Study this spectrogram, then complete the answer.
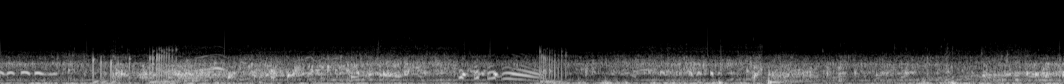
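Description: Bubbles gurgle as a swimmer kicks underwater.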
